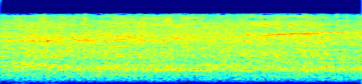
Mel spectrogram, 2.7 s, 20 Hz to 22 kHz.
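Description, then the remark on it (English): A large crowd of about 100 people gathered outside fills the air with a dense, steady murmur of many blended voices, continuous and fairly loud throughout, with no single speaker standing out. “Look at that crowd. There's like 100 scumbags outside.”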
